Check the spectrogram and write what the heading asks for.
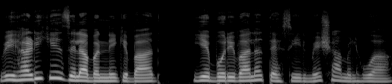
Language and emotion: Urdu, neutral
